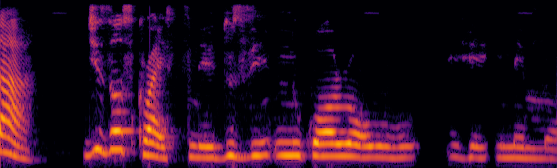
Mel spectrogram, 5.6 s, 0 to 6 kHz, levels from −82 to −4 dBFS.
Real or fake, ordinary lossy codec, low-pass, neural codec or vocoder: real; none; 5.4 kHz; none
